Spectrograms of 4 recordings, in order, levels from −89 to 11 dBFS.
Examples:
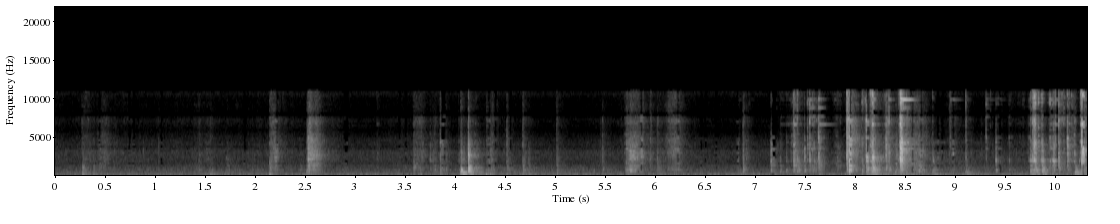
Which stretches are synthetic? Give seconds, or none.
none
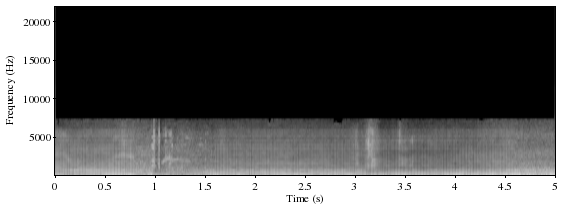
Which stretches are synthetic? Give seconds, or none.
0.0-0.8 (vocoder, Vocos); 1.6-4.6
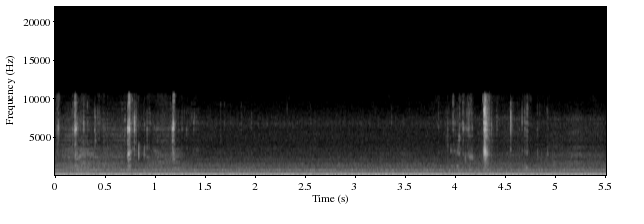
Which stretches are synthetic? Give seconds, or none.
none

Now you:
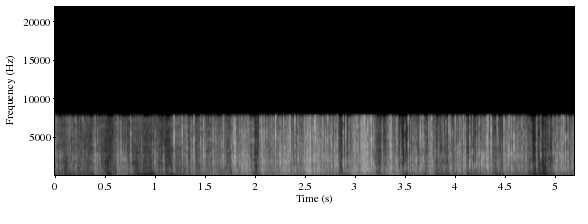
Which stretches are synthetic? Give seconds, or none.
4.3-5.2 (vocoder, Vocos)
